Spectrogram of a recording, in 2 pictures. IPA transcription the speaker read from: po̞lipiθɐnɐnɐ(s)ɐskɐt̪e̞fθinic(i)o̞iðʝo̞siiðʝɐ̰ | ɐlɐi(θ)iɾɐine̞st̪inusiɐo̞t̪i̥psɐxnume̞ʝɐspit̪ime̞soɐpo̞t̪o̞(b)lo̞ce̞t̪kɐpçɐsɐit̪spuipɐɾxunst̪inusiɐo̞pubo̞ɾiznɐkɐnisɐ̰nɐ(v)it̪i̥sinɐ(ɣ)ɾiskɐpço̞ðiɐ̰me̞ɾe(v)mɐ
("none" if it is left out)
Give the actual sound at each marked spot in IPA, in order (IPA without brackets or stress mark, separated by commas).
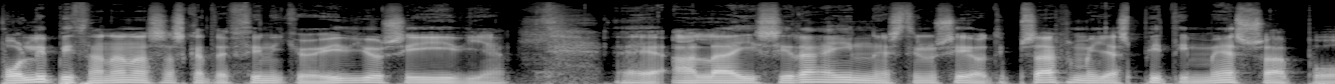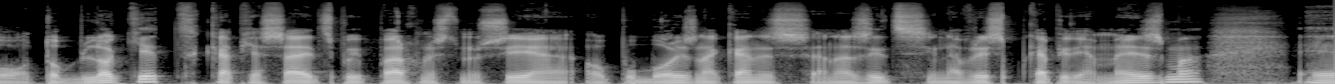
s, e, s, b, z, v, z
